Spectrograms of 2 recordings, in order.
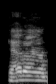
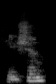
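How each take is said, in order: First: The word does not sound like 'vacation'. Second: The word sounds like the end of 'vacation'. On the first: The speaker calls it right. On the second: The speaker calls it wrong.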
